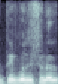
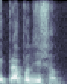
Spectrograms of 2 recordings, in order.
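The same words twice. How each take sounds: First: "প্রিপোজিশনের" starting with "pri"; "প্রিপোজিশনের" with an i in the first syllable; usual local pronunciation. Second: "প্রিপোজিশন" starting with open "prae"; "প্রিপোজিশন" with e, not i, in the first syllable; correct pronunciation. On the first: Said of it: "প্রিপোজিশনের pronunciation কি?". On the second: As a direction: say "প্রিপোজিশন" as prep-o-zi-shon. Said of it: "pronunciation কি?". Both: Shown as a demonstration.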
